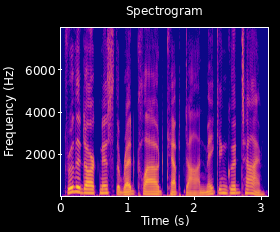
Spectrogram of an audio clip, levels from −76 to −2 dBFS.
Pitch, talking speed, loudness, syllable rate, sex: 135 Hz, 210 wpm, -19 LUFS, 4.3 syllables/s, male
